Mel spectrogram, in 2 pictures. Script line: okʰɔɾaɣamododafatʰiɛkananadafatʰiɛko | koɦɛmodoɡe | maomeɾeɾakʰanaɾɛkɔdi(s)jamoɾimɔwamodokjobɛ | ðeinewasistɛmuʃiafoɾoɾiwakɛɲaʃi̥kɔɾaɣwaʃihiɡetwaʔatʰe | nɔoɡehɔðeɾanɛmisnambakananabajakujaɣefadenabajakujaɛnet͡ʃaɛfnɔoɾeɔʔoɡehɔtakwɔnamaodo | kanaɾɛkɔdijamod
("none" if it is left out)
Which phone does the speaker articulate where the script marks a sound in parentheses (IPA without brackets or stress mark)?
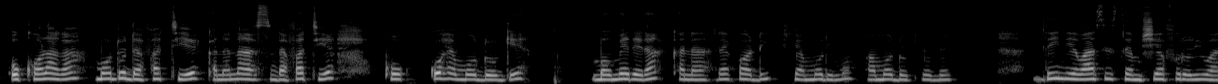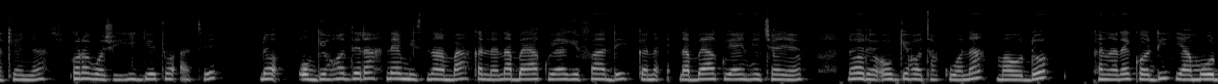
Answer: ʃ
